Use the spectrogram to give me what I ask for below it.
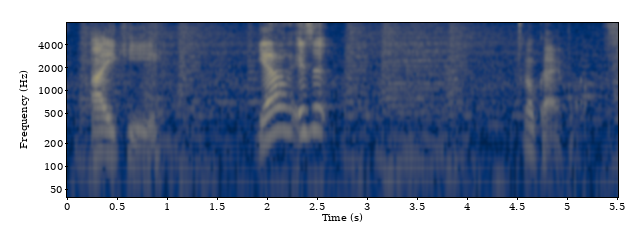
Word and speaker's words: Ike: It is not Iki. Iki! Icky Vicky is pronounced Ike.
